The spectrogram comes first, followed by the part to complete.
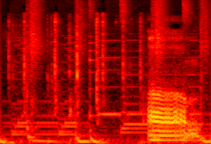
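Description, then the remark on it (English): Scattered sharp computer keyboard clicks from someone working tap out an irregular rhythm, mixed with a steady tonal hum of voices or music that swells louder toward the end. “Minus the clicking of my work here.”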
